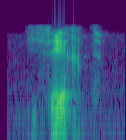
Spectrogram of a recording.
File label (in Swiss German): "sicht", alsace; la vue; vin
